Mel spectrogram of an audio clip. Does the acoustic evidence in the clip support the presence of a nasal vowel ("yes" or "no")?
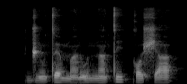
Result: yes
